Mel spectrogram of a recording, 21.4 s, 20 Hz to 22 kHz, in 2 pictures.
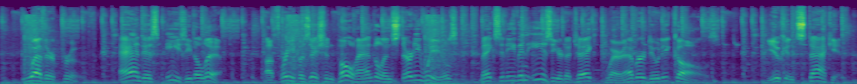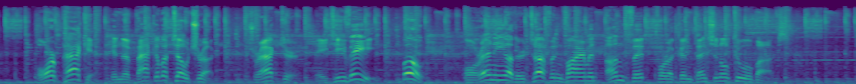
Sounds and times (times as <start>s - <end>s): Music: 0.0s - 21.4s
Speech: 0.3s - 9.0s, 9.6s - 10.6s, 11.2s - 20.6s.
